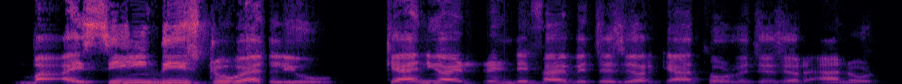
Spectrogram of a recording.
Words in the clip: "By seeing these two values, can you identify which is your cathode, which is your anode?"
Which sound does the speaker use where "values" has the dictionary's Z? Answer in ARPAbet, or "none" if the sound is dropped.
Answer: none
